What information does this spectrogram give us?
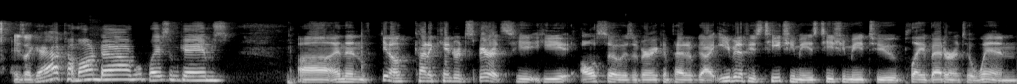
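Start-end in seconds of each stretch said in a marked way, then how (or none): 0.4-2.4 put-on crotchety old voice, pitched much higher. Recalling first asking a local gaming store about Warhammer, imitating Reese's crotchety old voice. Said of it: "this crotchety old voice".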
